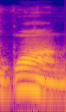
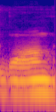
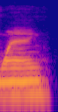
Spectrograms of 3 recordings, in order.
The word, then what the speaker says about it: Wang: and it's it's it's Wong right it's pronounced Wong in fact I think he actually gets angry if you call him Wang but it's Garrett along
